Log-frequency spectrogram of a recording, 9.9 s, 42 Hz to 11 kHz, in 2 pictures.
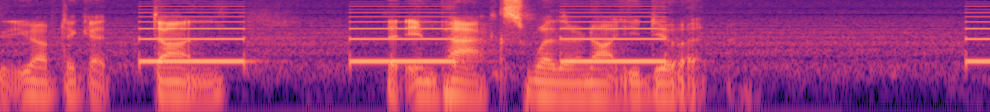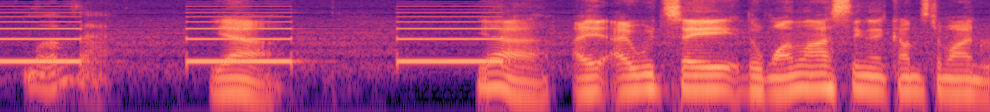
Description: Alarm pattern, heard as an alarm's beeps, played twice, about 520 Hz, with room echo and speech in English. Temporal three. Smoke or fire, evacuate.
